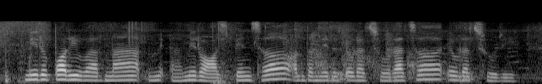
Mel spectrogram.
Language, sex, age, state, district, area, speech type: Nepali, female, 45-60, West Bengal, Kalimpong, rural, spontaneous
